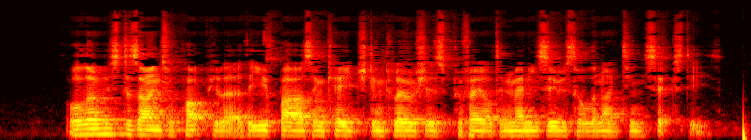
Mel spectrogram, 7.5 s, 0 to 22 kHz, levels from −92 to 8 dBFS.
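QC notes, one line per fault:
2.62–2.68 s, compressed frames skipped: after "designs were popular the", about five 43 ms frames are lost, jumping roughly 200 ms ahead.
5.70–5.75 s, compressed frames skipped: after "enclosures prevailed in many", about four frames vanish, skipping roughly 150 ms.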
